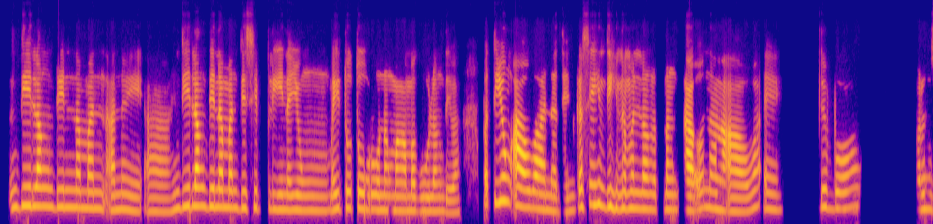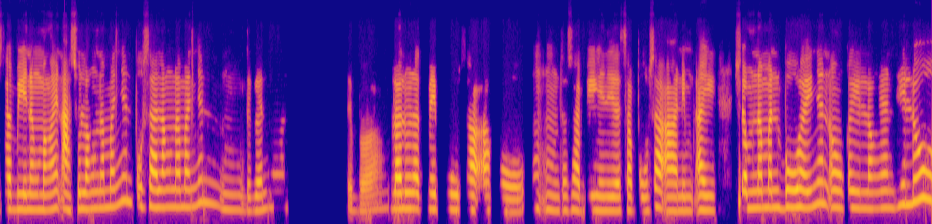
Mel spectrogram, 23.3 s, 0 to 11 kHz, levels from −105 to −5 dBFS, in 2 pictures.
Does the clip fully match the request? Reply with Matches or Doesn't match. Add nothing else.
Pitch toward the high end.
Matches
